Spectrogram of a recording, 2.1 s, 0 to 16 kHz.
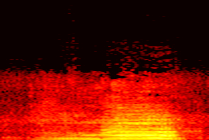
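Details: A 15-month-old Friesian heifer on a dairy farm in Pabna, Bangladesh gives a single loud moo of about one and a half seconds, rising in strength and then falling, with a rich stack of harmonics; no other sounds.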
